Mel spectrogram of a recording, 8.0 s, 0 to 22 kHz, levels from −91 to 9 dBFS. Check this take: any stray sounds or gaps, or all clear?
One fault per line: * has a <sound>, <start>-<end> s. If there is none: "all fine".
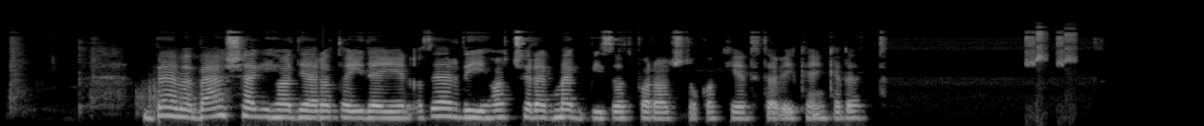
* has a laugh, 6.8-7.2 s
